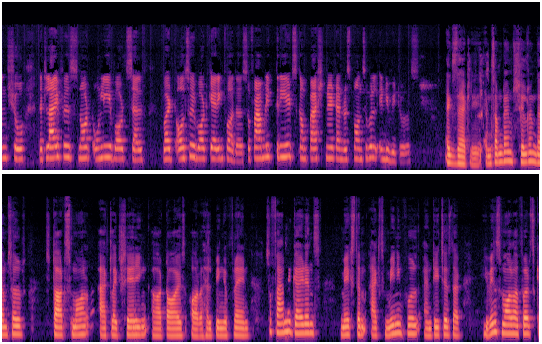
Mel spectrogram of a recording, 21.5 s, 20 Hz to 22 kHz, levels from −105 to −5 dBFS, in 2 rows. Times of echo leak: 9.52-9.76

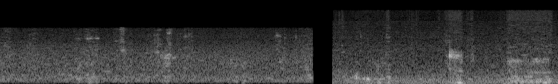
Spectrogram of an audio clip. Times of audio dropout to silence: none

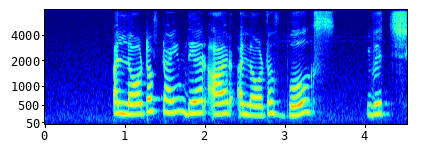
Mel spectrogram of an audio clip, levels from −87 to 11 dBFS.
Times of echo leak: none

